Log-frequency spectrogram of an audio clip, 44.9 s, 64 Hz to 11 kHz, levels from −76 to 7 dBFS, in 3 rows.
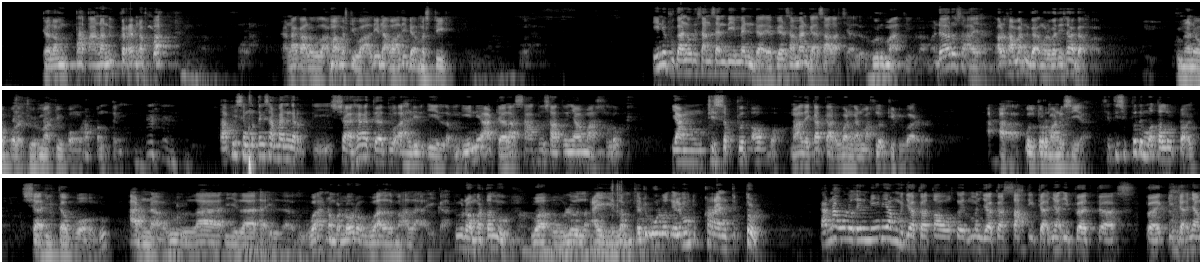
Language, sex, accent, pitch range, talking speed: Indonesian, male, native, 110-155 Hz, 130 wpm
